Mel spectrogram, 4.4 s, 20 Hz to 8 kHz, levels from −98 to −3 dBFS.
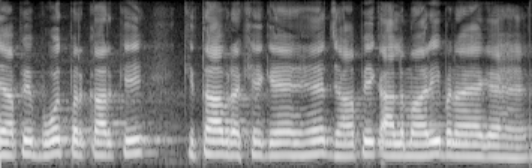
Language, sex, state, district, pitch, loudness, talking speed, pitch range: Hindi, male, Jharkhand, Ranchi, 180 Hz, -16 LUFS, 215 wpm, 170-190 Hz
